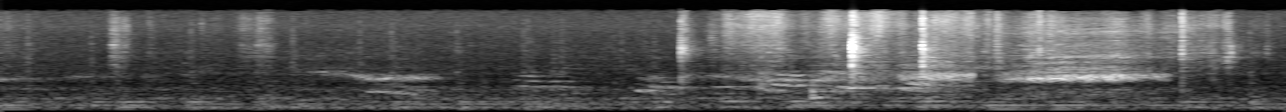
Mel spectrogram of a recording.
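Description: Paper tape crinkles softly as hands press it down.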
